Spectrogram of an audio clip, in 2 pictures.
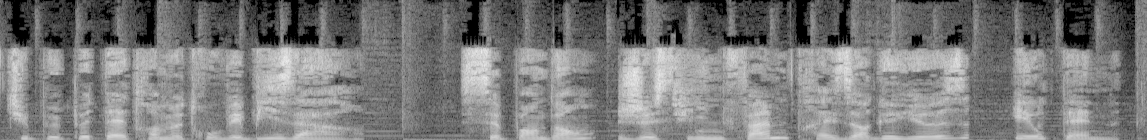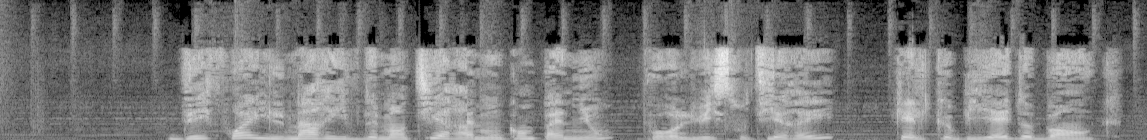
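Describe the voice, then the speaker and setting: Woman voicing a husky, haughty team leader. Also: on the low side, a little slow, a little mellow, faint music behind.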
